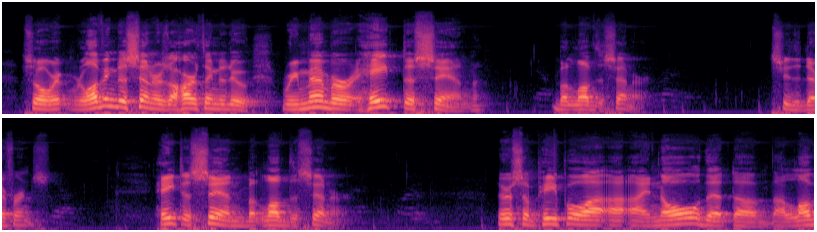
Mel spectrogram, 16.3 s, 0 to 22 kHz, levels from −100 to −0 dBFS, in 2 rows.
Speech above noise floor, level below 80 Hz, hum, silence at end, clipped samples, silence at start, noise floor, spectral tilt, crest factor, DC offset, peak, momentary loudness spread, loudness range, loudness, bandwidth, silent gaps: 49 dB; -60 dBFS; none; 0 s; under 0.1%; 0.25 s; -79 dBFS; -5 dB/octave; 20 dB; under 0.1%; -10 dBFS; 13 LU; 11 LU; -31 LUFS; 14 kHz; none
